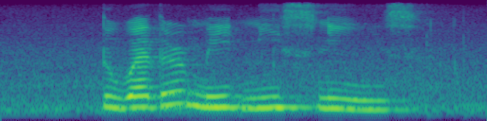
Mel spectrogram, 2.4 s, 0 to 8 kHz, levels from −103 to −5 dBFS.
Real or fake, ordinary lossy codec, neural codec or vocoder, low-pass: real; none; none; 7.2 kHz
